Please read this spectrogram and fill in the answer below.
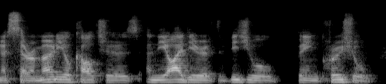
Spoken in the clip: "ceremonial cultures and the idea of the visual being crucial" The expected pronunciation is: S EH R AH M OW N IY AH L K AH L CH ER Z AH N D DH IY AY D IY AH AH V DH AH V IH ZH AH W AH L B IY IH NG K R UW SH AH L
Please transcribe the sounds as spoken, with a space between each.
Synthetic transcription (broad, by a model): S EH R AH M OW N IY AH L K AH L CH ER Z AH N DH IY AY D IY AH AH V DH AH V IH ZH AH W AH L B IY IH NG K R UW SH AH L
